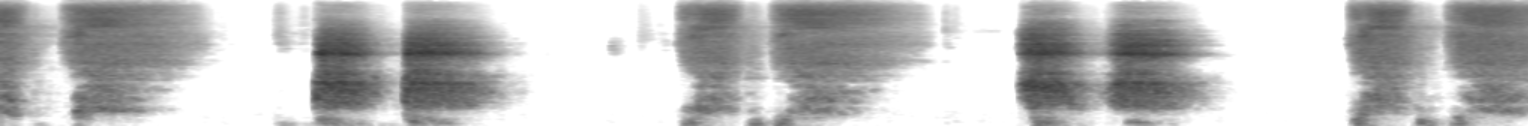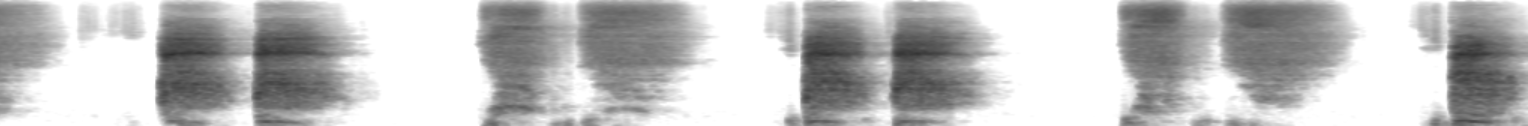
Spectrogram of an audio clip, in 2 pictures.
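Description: Deep yoga breathing: forceful nasal inhales and exhales in close, regular pairs repeated about nine times, loud rushes of air separated by brief silences, with no talking.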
